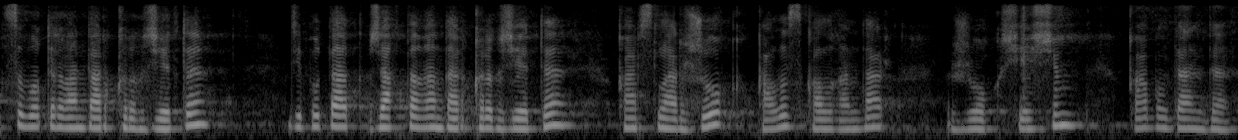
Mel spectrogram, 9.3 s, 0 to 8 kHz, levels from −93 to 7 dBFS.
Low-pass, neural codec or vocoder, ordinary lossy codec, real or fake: 7.2 kHz; codec, 16 kHz, 4 kbps, FreqCodec, smaller model; none; fake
